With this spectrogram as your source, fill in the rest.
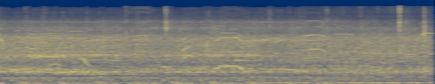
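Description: A large crowd cheers and whistles in an open stadium.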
